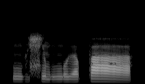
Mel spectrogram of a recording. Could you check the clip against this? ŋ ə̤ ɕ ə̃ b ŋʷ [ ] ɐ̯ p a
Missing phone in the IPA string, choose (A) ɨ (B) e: A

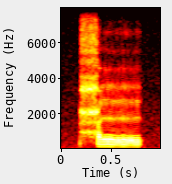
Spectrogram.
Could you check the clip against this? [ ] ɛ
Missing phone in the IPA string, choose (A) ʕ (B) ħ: B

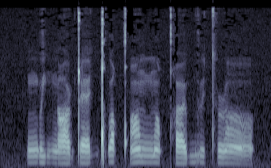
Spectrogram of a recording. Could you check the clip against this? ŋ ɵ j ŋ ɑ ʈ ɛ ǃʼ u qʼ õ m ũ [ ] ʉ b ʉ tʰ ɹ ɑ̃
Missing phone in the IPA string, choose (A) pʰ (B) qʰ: B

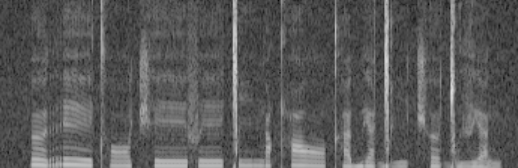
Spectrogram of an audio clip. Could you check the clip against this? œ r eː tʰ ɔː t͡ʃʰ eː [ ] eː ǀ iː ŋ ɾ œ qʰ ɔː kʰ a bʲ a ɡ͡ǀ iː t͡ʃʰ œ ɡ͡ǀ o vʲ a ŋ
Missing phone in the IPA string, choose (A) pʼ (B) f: B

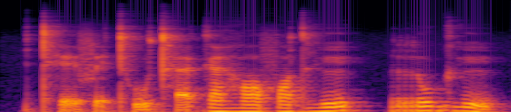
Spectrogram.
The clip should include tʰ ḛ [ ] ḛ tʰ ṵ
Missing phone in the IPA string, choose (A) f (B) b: A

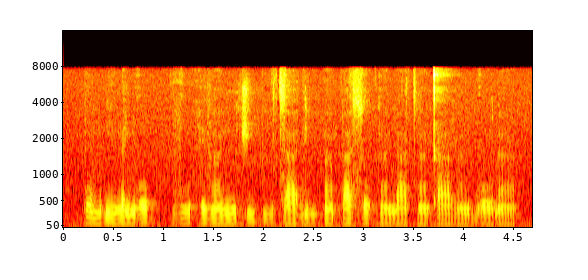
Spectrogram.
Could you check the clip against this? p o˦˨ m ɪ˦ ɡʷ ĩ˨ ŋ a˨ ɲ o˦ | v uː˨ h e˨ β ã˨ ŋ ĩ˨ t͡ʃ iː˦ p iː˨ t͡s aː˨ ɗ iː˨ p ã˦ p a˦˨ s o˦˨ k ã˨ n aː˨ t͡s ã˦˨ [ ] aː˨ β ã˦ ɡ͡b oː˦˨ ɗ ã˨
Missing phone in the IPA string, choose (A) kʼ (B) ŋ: A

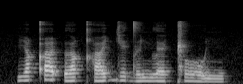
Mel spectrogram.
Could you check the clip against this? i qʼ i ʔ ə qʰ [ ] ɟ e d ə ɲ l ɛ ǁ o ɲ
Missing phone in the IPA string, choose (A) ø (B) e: B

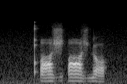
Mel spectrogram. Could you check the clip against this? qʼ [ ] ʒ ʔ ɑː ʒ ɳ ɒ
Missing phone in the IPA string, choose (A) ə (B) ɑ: B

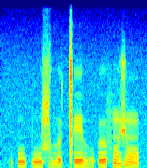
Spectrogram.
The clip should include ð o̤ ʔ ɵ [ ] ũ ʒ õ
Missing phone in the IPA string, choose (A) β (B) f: B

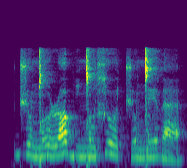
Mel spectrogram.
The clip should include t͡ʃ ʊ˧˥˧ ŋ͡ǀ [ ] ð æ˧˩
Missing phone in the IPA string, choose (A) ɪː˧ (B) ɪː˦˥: B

